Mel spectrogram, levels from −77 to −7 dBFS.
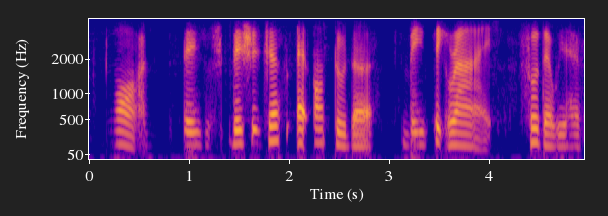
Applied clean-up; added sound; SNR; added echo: neural separator model SepFormer WHAM!.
